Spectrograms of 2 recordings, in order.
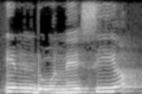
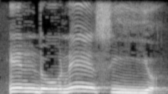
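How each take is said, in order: First: It is pronounced the Indonesian way. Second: It is pronounced the Dutch way. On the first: "I will pronounce my own country name, country's name with the way I pronounce it" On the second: "In Dutch ... you pronounce this word, the country of mine, as Indonesia"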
